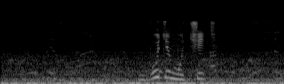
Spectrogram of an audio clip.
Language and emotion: Russian, neutral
